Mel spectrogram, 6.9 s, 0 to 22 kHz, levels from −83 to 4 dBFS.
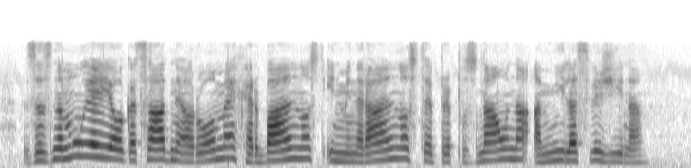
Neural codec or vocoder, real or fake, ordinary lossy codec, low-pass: none; real; none; none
